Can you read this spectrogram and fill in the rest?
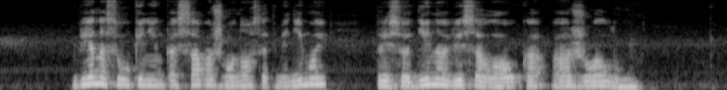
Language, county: Lithuanian, Vilnius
